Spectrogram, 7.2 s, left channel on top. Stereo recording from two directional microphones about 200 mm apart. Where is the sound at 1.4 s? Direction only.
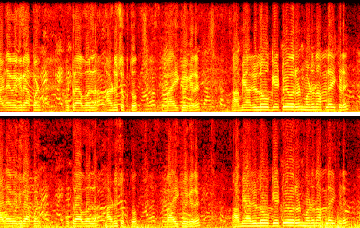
10° right (ahead or behind).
